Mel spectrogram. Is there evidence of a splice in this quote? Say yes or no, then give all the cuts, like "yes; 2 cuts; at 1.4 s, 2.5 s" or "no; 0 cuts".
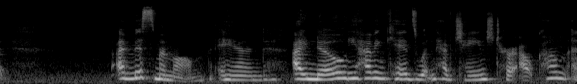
yes; 2 cuts; at 2.9 s, 3.5 s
